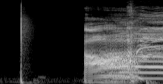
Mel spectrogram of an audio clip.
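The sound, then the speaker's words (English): A single sharp snap of a bra strap pulled hard and released against skin, quick, followed after a short pause by a loud, drawn-out pained groan from a voice. “Yeah, and then there's one where the guys would pull your bra strap real hard. And then it would just go, like...”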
